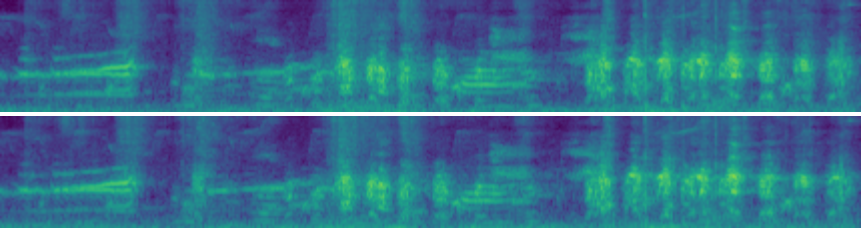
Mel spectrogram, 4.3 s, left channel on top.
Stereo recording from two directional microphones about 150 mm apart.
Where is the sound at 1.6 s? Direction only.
10° left (ahead or behind).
